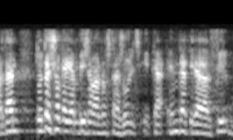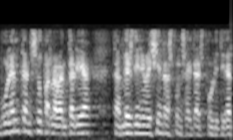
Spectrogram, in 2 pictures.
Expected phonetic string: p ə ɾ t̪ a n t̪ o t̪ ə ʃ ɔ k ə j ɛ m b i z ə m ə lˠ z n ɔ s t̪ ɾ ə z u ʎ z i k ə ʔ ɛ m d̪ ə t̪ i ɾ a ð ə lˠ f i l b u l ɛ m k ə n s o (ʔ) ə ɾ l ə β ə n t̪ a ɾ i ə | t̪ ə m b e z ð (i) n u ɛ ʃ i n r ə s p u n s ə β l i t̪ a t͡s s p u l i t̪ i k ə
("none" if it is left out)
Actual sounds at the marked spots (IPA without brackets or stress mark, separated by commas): p, i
